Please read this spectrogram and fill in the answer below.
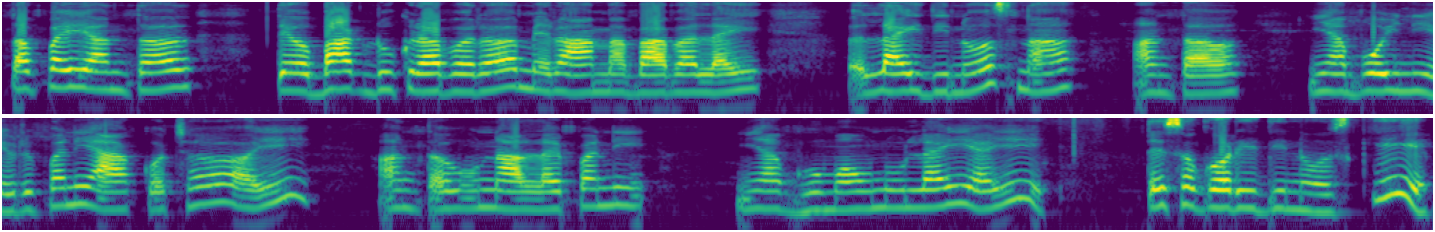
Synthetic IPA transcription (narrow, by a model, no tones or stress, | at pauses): t̪ʌpaĩʌnt̪ʌ | t̪jobaɡɖukɾabʌɾʌmeɾoamababalaj | lajd̪inuɦosnʌ | ʌ̰nt̪ʌ | ijãbojniɦʌɾupʌniakot͡sʰʌɦʌj | ʌ̰nt̪ʌunalajpʌni | jãɡʱumawnulajɦʌj | t̪esoɡʌɾid̪inuɦoski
